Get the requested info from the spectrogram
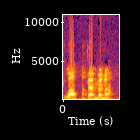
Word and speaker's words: LaFemina: It's LaFemina, but close LaFemina.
